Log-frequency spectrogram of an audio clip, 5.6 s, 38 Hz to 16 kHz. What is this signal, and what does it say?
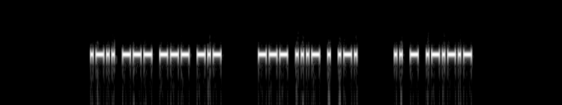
Morse code, heard as a keyed tone, about 46 wpm, 700 Hz. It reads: LOOK OVER IT.
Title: 2x Word-Spacing - Sentences from Top 100 Words - 45wpm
